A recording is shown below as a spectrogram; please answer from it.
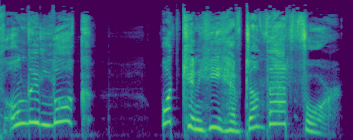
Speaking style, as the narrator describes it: exclaimed the youth

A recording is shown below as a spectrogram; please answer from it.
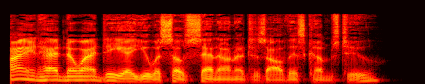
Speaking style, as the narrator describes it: said hoarsely

